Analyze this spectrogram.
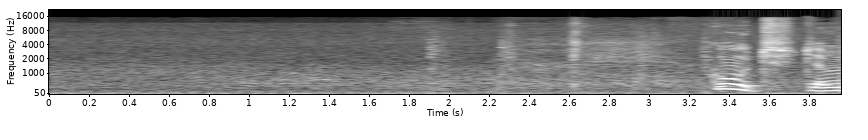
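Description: Footsteps clang on a metal grating.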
